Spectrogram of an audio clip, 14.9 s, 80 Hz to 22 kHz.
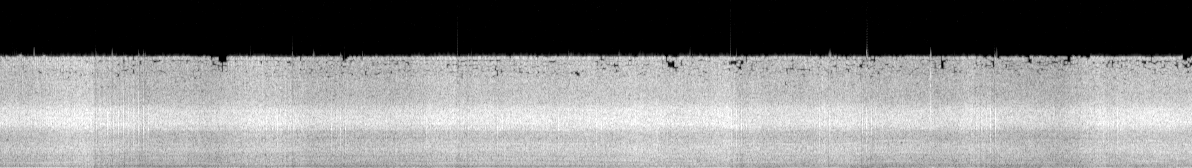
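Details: Nissan B15 petrol engine held at about 2,000 rpm: light irregular clicking over running sound, only at certain rpm around 2–3k; owner unsure if throttle butterfly screw or something else.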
